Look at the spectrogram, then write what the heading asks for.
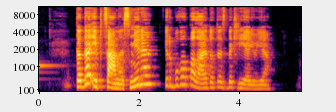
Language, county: Lithuanian, Vilnius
